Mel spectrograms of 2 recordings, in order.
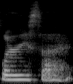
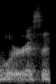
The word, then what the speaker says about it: Lesa: I mentioned, my name's Lesa and um I it gets mispronounced a lot. So, if you happen to see my name on my social media channels or something, I respond to Lissa, too.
